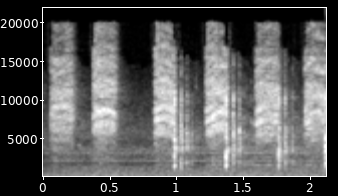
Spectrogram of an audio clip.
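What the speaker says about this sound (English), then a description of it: "I'm just spraying it with a light coat of the spray adhesive" Spray adhesive hisses from an aerosol can onto an RC4WD Chevy K10 scale crawler interior in several short, soft bursts of varying length, close but quiet, with no talking.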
